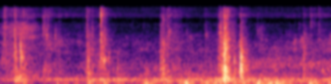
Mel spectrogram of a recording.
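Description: Near silence, with a few faint scattered ticks.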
